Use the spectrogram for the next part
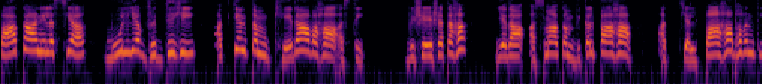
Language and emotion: Sanskrit, angry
